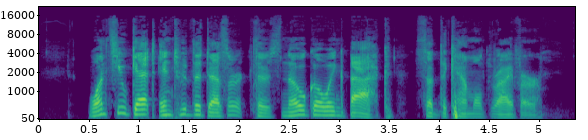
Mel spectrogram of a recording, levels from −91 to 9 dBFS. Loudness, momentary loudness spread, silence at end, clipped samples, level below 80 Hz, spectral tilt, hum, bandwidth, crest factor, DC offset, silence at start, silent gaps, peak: -19 LUFS; 13 LU; 0.35 s; under 0.1%; -46 dBFS; -5 dB/octave; none; 16 kHz; 20 dB; under 0.1%; 0.5 s; none; 0 dBFS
